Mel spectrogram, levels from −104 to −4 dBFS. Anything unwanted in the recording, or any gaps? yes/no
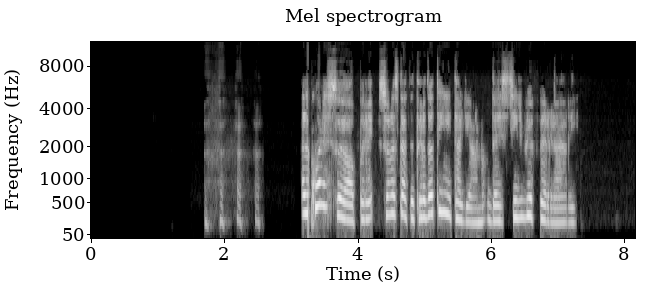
yes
